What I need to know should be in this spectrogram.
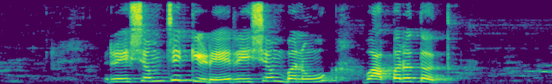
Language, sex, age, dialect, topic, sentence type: Marathi, female, 18-24, Southern Konkan, agriculture, statement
